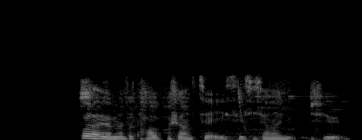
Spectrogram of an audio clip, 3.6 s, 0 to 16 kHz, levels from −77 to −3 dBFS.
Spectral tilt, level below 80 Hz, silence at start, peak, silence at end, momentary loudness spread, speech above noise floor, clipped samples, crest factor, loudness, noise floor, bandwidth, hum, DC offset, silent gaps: -3.5 dB/octave; -82 dBFS; 0.8 s; -26 dBFS; 0.1 s; 9 LU; 44 dB; under 0.1%; 20 dB; -44 LUFS; -88 dBFS; 8 kHz; none; under 0.1%; none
